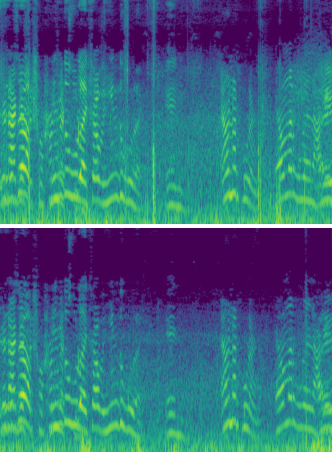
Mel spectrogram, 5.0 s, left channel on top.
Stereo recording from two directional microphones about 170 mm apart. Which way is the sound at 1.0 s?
50° right (ahead or behind).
